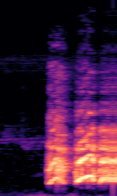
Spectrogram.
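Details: Wild red junglefowl, a yellow-plumaged male that came with a female, lured by a decoy during trapping; a sudden harsh, broken crow with a rough first phrase and a higher drawn-out second part, cut off abruptly, with no other sounds.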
